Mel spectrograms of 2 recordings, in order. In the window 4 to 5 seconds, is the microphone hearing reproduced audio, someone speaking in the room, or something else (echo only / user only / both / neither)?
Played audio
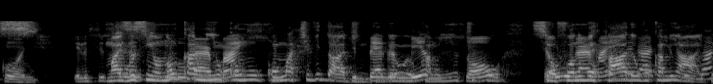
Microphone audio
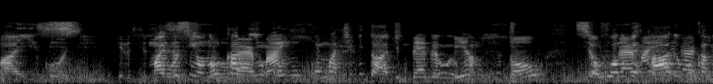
echo only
